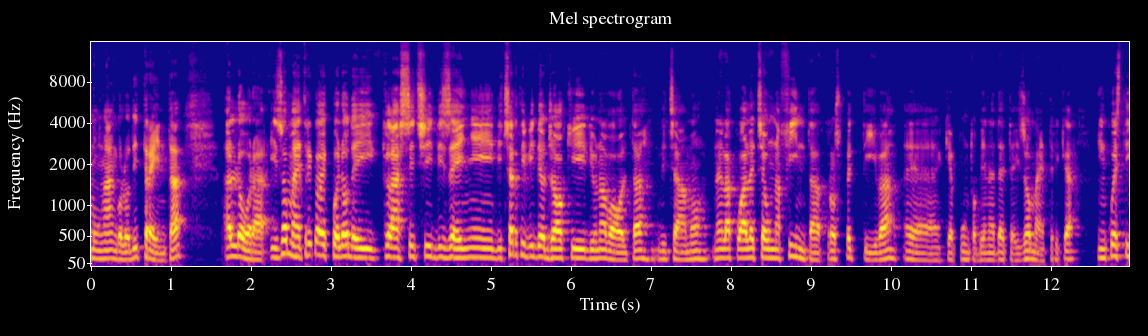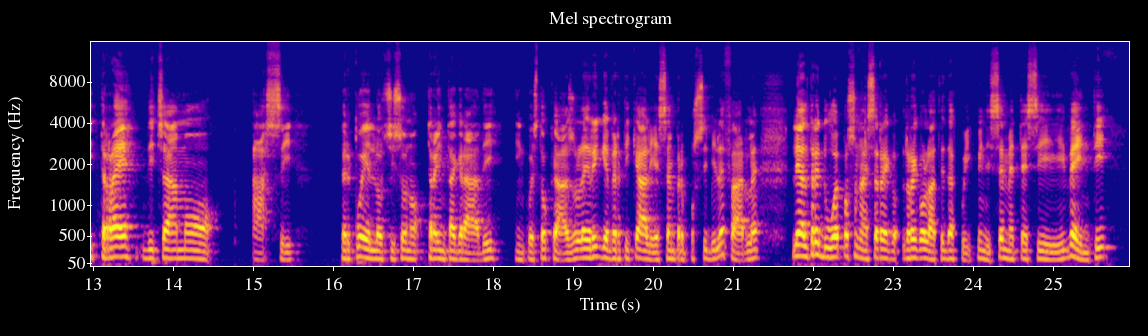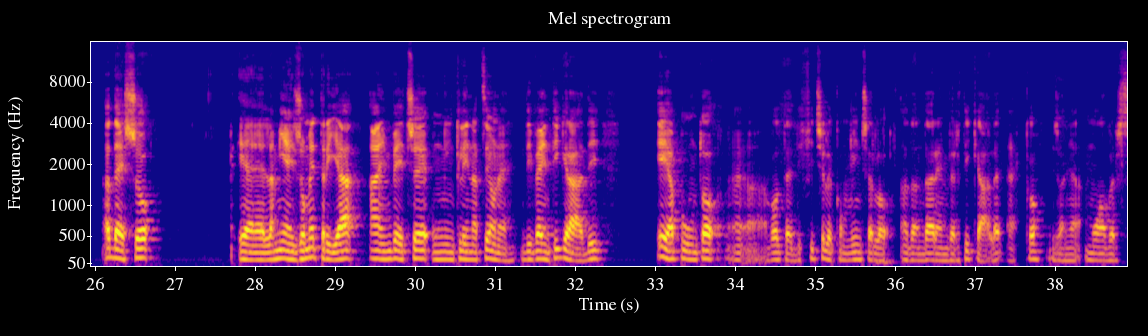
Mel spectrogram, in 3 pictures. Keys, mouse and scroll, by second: 3.4 click, 4.3 click, 5.3 click, 6.3 click, 7.0 click, 7.8 click, 8.4 click, 9.0 click, 9.7 click, 10.9 click, 11.3 click, 11.7 click, 12.2 click, 12.5 click, 13.9 ctrl+z, 14.2 click, 15.5 click, 16.3 ctrl+z, 16.6 click, 17.2 click, 18.0 click, 21.1-22.9 drag, 25.6 click, 26.5 click, 27.4 click, 28.4 click, 29.1 click, 30.4 click, 31.1 click, 31.7 click, 32.5 click, 33.6 click, 34.5 click, 35.9 ctrl+z, 36.2 click, 37.0 click, 37.9 click.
